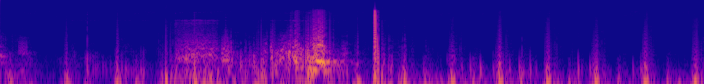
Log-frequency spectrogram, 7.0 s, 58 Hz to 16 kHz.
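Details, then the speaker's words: Heartbeat recorded with a device strapped by a stretchy belt around the chest/rib cage after bouncing exercise and balloon blowing: fast, regular beats about 120 a minute with a brief rustle and click; normal heart sounds, raised rate. "so that was five uninterrupted minutes of heartbeat"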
